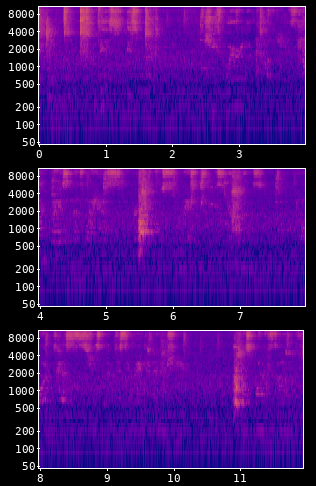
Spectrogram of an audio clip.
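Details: Pet cockatoo barking like a dog while watching a televised nature programme about birds; two short, sharp, harmonic barks about five seconds apart rise above steady television narration and background sound.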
